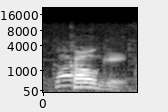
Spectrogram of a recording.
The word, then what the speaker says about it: Kogi: Is it Kogi or Kogi? – Kogi. – Kogi. – Kogi is beef. – It's beef, okay. I just want to know how to pronounce it.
